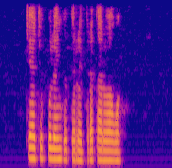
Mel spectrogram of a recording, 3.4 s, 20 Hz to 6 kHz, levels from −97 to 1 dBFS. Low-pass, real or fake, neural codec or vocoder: 5.4 kHz; real; none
